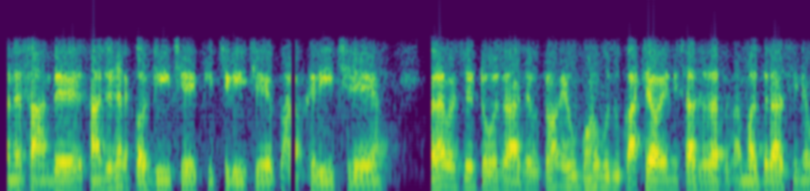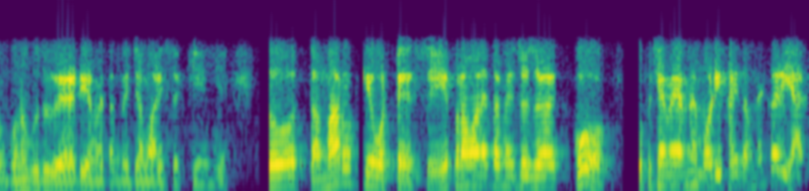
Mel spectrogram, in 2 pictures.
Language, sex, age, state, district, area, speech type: Gujarati, male, 30-45, Gujarat, Ahmedabad, urban, conversation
